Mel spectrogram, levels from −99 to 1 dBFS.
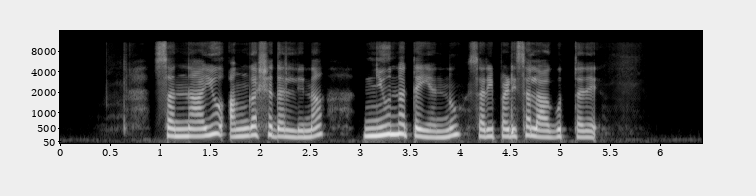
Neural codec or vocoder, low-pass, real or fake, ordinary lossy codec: codec, 24 kHz, 3.1 kbps, DualCodec; 10.8 kHz; fake; none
